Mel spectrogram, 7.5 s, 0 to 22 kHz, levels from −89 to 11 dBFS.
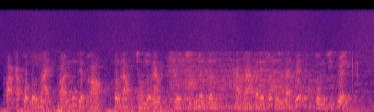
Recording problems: garbled, watery; badly; nothing above 4 kHz
room echo; slight; dies away in 0.6 s
distortion; slight; 6% of the sound clipped
off-mic speech; somewhat distant
household noises; loud; throughout; 7 dB below the speech
hiss; noticeable; throughout; 15 dB below the speech
alarm; noticeable; at 5.5 s; peak 7 dB below the speech
keyboard typing; faint; at 7 s; peak 10 dB below the speech

